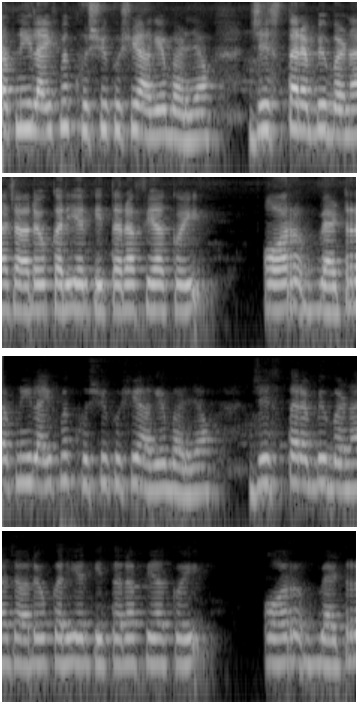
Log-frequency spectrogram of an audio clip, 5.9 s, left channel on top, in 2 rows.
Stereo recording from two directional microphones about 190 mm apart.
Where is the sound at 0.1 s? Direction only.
45° left (ahead or behind).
